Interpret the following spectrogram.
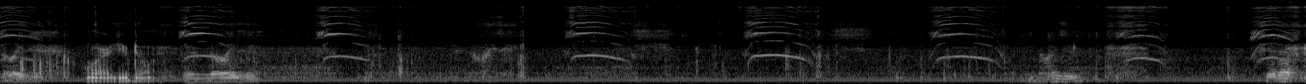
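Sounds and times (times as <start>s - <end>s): kitten meowing: 0.0s - 0.5s, 1.8s - 2.4s, 3.2s - 3.8s, 5.6s - 6.7s, 7.4s - 8.6s, 9.3s - 10.2s, 11.1s - 11.8s, 12.5s - 13.0s.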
